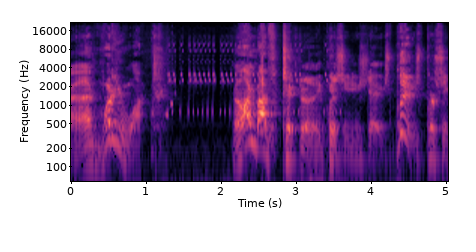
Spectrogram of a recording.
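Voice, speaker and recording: This is a man using a put-on character voice. He talks at a moderate pace. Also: big swings in loudness. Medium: game stream. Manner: pompous, stately, slow.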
